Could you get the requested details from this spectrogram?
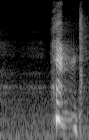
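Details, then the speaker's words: A streamer sneezes and says he is going to keep sneezing; one of several sneezes during a single live stream: sneeze. "gonna keep sneezing too. Fuck."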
